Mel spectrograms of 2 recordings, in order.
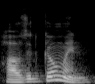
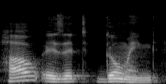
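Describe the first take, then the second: First: It is said fast, words run together. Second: It is said slowly, each word full.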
